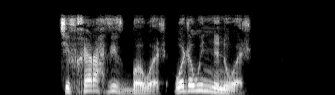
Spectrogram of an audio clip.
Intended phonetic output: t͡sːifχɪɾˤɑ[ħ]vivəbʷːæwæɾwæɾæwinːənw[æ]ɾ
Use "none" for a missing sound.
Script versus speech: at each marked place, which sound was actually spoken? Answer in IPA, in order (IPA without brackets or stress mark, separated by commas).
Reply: ħ, æ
